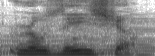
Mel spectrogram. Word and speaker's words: rosacea: is a long o the letter s takes a z sound as in zebra and the first letter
